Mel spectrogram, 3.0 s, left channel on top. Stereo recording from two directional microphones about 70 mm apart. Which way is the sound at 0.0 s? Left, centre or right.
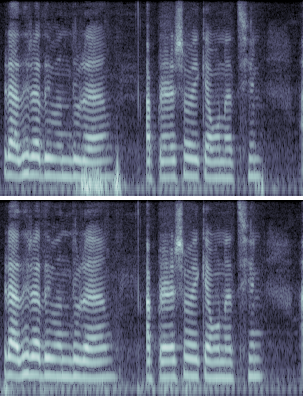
Centre.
